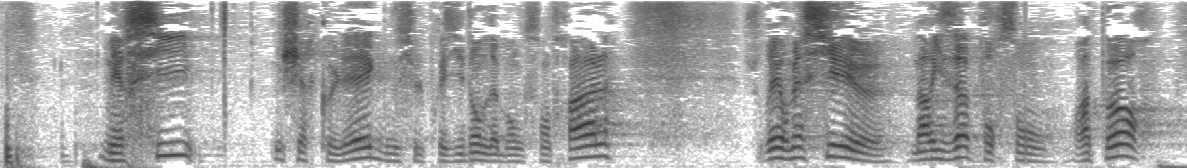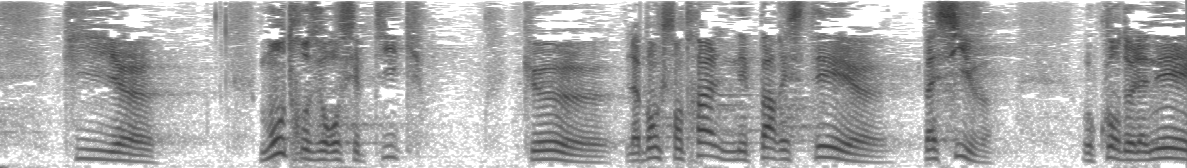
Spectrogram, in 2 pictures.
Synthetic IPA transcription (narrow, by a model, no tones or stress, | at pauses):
mɛʁsi | meʃɛʁkɔlɛɡməsjøləpχezid̪ɑ̃d̪əlabɑ̃ksɑ̃t̪χal | ʒəvud̪ʁɛʁəmɛʁsjeømaʁizapuʁsɔ̃ʁapɔʁ | kʲʰiø | mɔ̃t̪χozøʁɔsɛp̚t̪ʰikː | əølabɑ̃ksɑ̃t̪χalnɛpaʁɛst̪eø | pasiv | okuʁd̪əlane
